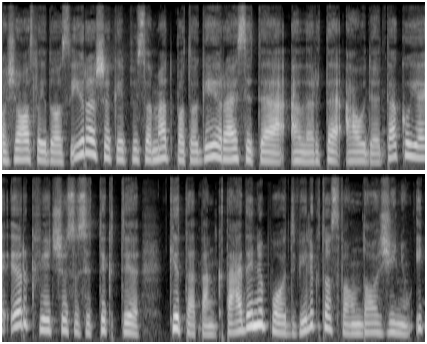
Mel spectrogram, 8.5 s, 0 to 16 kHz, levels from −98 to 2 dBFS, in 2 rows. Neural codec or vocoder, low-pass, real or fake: none; 14.4 kHz; real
